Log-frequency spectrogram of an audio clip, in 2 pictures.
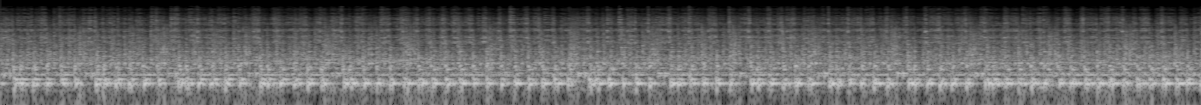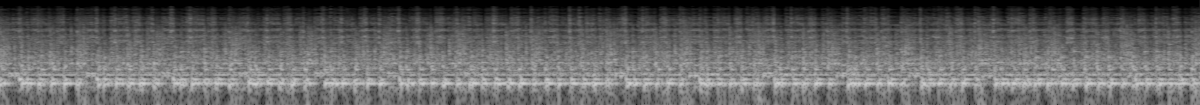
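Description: Singari melam ensemble of many chenda drums beaten with sticks in a fast, dense, unbroken roll, with hand cymbals (ilathalam) keeping time; loud and steady throughout.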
